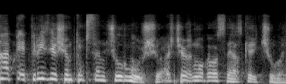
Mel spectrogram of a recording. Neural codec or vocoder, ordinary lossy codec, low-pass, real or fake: codec, 24 kHz, 1.5 kbps, HILCodec; AAC, 64 kbps; 10.8 kHz; fake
